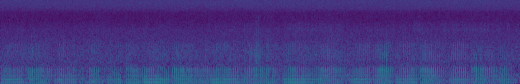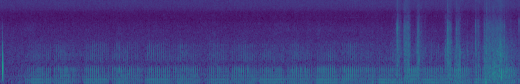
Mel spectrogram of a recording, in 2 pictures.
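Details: Sleepy Persian Chinchilla kitten Jessie purring contentedly before dozing off; deep pulsed rumble rising and falling with each breath, one sharp click midway and brief rustling near the end.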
